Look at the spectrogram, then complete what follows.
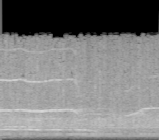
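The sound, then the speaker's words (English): An audience applauds with dense, steady hand clapping that holds at an even loudness throughout, with faint sustained tones running underneath and no voices. “I want you to give him a hand clap like he deserves right now.”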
